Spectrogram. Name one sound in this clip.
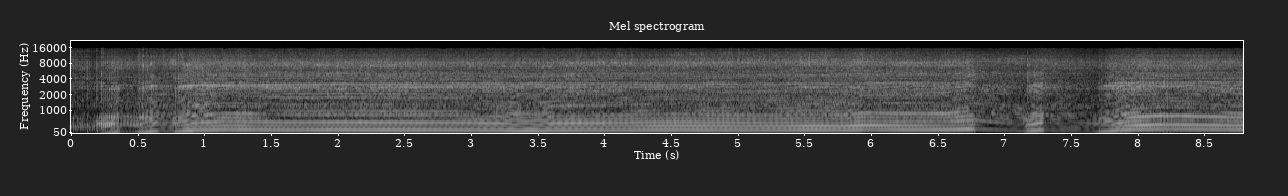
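A chainsaw cuts steadily through a log.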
